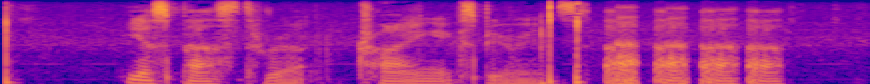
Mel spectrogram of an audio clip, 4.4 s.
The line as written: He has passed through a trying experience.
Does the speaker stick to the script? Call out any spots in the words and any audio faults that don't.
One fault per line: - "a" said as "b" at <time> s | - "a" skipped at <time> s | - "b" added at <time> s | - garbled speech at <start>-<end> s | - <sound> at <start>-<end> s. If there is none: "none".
- laugh at 3.0-3.9 s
